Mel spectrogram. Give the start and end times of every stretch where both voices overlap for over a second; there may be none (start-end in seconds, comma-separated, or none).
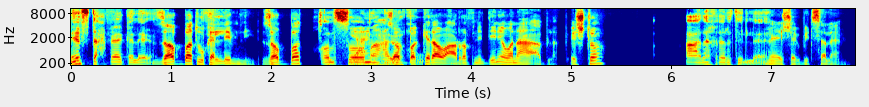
2.4-3.8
